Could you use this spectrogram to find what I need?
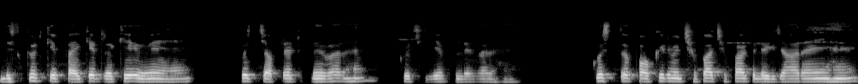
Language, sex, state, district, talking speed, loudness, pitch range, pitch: Hindi, male, Bihar, Bhagalpur, 175 wpm, -17 LUFS, 130-145 Hz, 140 Hz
